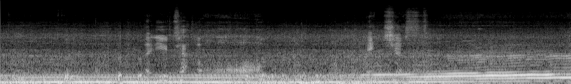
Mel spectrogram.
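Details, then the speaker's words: Rusty Toyota Levin with TRD short shifter, driven on country lanes at about 3,000 rpm on light throttle: loud droning exhaust, deep steady tone rising with throttle. "You sort of semi-forget how loud it is. You go, oh, it's quite loud."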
